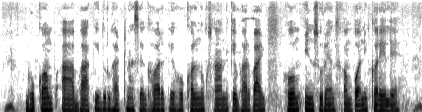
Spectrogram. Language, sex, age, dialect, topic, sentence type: Bhojpuri, male, 18-24, Southern / Standard, banking, statement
